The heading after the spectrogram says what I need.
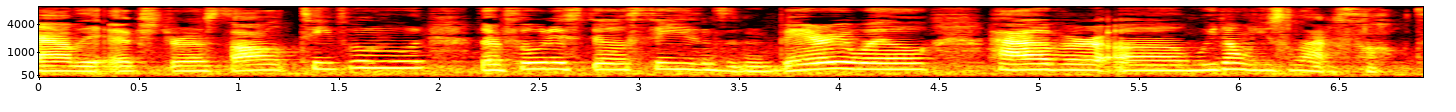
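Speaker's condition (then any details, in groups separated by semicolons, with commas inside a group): No condition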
